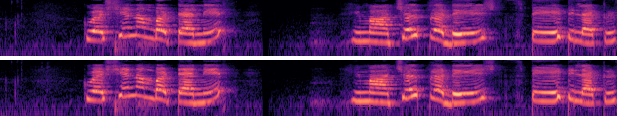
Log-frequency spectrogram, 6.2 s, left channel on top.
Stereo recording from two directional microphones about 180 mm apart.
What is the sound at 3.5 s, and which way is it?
Speech, 25° right (ahead or behind).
